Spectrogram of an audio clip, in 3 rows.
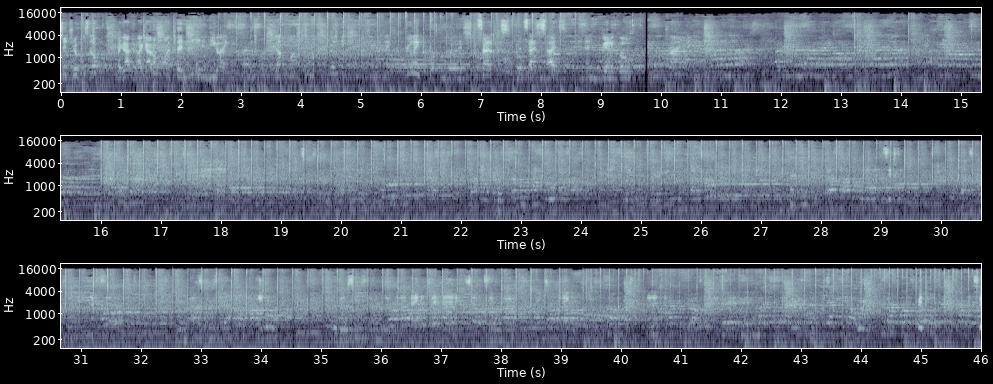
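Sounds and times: background music: 0.0 - 46.0
basketball bouncing on hardwood floor: 2.6 - 8.8, 38.0 - 46.0.

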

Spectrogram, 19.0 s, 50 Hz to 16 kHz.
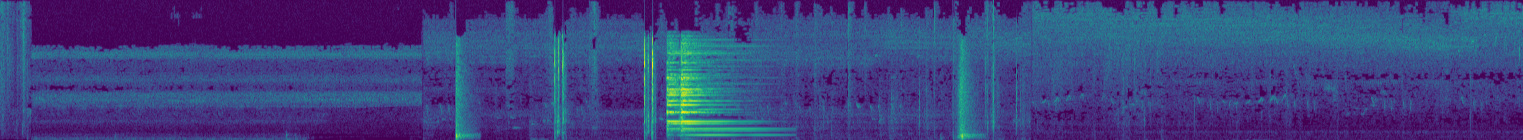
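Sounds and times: faint bird or insect chirps: 0.3 - 8.3, 12.8 - 19.0
bright bell ding: 8.4 - 9.9.

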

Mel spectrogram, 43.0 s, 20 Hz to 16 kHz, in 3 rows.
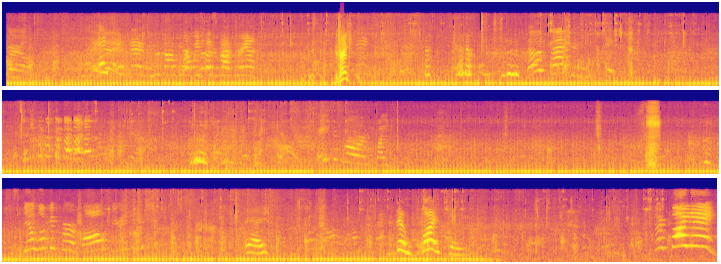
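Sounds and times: steady low hum: 0.1 - 42.9
dogs whining and yelping: 5.0 - 21.2, 30.6 - 42.1.

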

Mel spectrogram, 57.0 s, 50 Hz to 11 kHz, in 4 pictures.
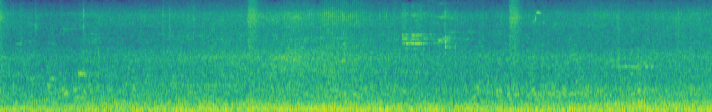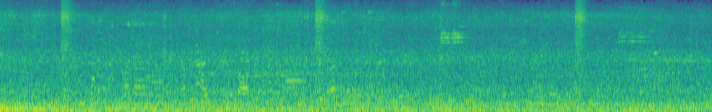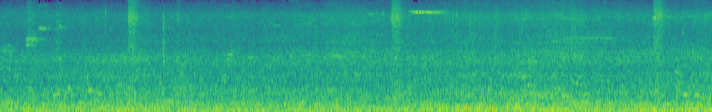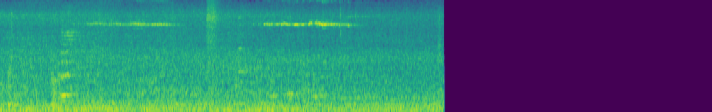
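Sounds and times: motorbike and car traffic: 0.0 - 51.6
short hiss: 4.9 - 5.3, 15.4 - 15.8, 25.7 - 26.1, 31.0 - 31.4, 36.3 - 36.7, 46.8 - 47.2
short hisses: 25.7 - 26.0.

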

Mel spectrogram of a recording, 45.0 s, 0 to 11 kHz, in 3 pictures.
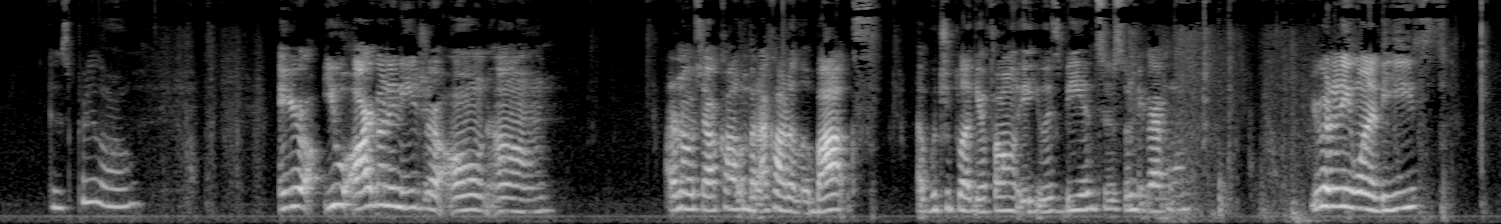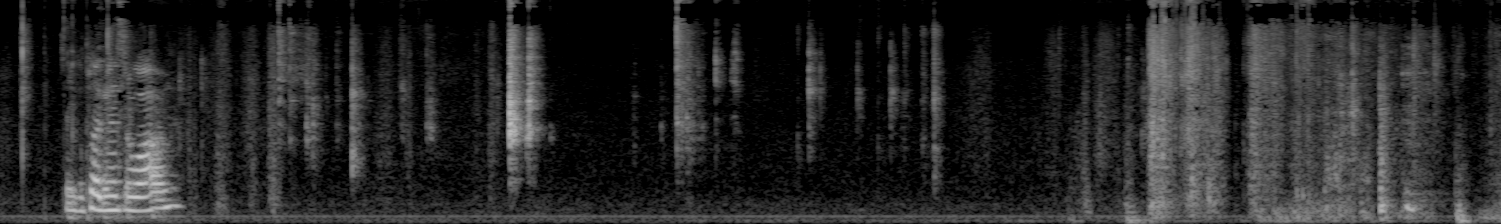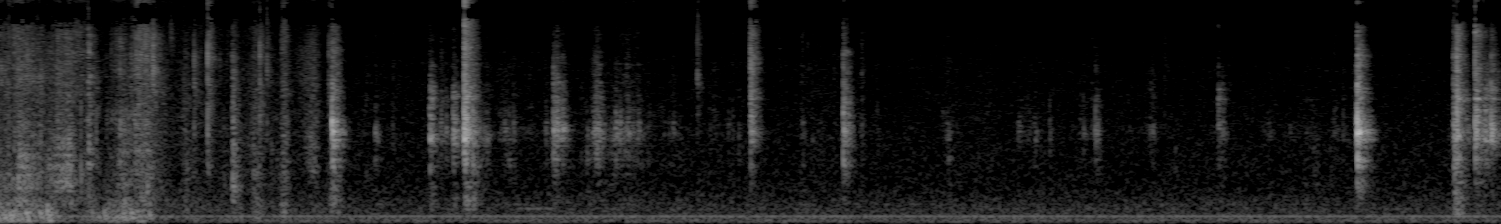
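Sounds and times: rustling and crinkling: 11.2 - 13.4, 15.9 - 20.1, 23.9 - 33.5.

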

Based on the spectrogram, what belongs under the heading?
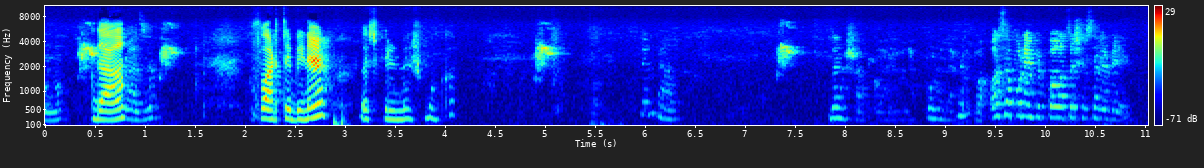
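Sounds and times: budgerigar chirp: 0.3 - 1.4, 4.9 - 5.2, 7.3 - 7.6.

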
